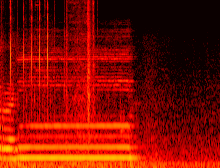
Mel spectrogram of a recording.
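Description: Typewriter key strikes, about four or five a second, over a steady held low note. Both stop a little under three seconds in, leaving faint room tone.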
